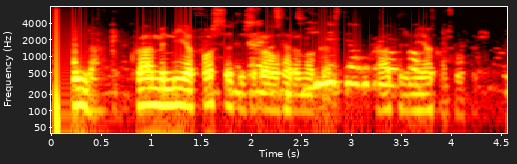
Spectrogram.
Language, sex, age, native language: Icelandic, male, 20-29, Icelandic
